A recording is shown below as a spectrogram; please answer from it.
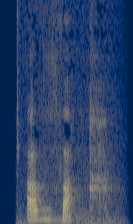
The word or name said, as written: avvaq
